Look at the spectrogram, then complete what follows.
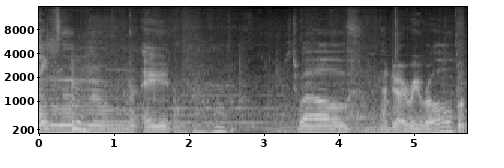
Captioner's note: hums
